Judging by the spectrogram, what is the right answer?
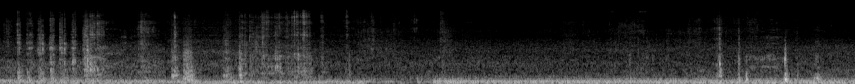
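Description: Knife cutting and scraping at a damaged plastic bumper cover, a quick run of scratchy clicks in the first three seconds, over a steady low engine hum. A few sharp knocks come near the end.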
